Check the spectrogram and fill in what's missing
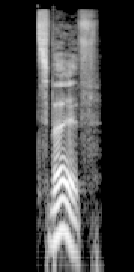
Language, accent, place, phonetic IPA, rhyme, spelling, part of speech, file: German, Germany, Berlin, [t͡svœlf], -œlf, Zwölf, noun, De-Zwölf.ogg
- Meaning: twelve, a dozen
